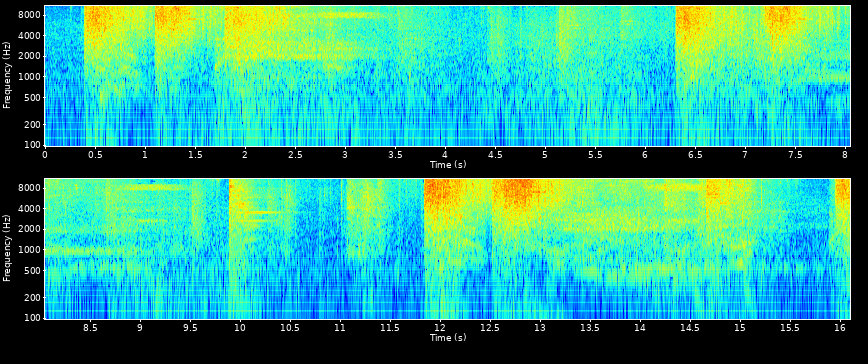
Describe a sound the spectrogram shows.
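Swords clash and clang against armour in a fight.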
